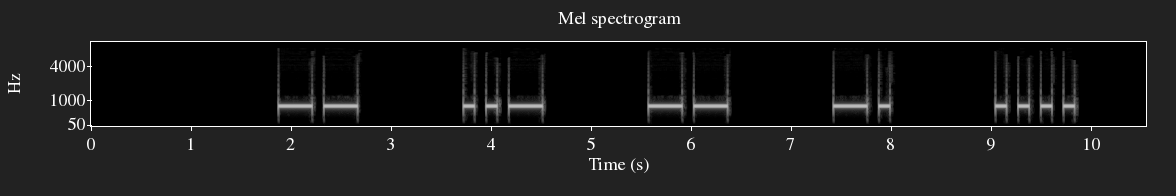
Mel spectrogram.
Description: Morse code, heard as a keyed tone, about 10 wpm, spaced as for 6 wpm, 800 Hz. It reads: MUMNH
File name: LEZIONI / 3 MWRO / 3 M ws 10wpm 2121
